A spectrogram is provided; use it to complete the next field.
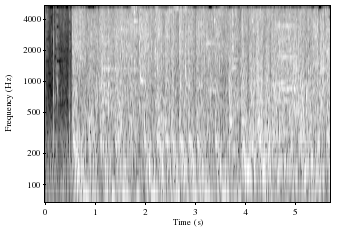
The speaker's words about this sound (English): Gunfire. That's what it sounded like, sir.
